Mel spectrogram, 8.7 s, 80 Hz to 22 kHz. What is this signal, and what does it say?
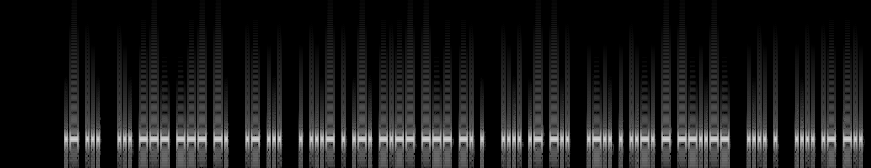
Morse code, heard as a keyed tone, about 41 wpm, 700 Hz. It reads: AS SOON AS EVERYONE HAD LEFT, HE HAD
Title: Sentences from Top 1000 Words - Review Part 5 - 45wpm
